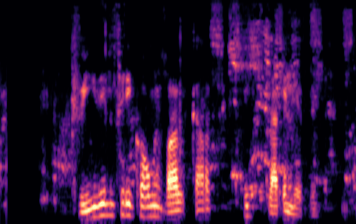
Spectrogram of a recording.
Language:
Icelandic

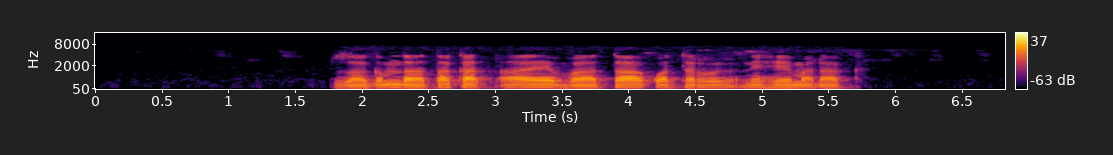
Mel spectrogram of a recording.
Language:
Mada (Cameroon)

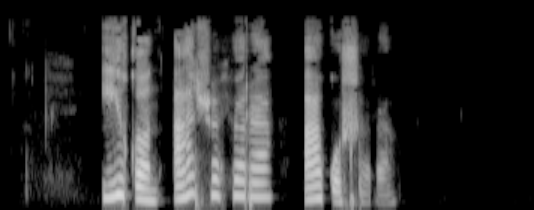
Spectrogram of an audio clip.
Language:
Abkhazian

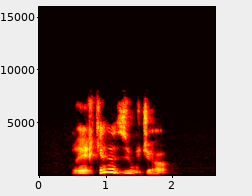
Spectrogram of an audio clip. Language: Kabyle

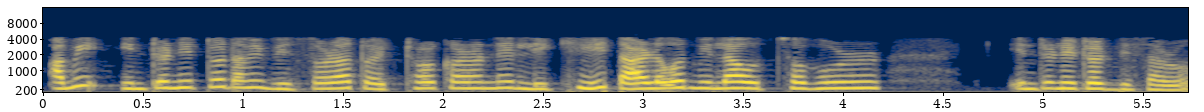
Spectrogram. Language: Assamese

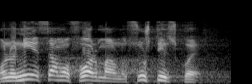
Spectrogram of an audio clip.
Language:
Serbian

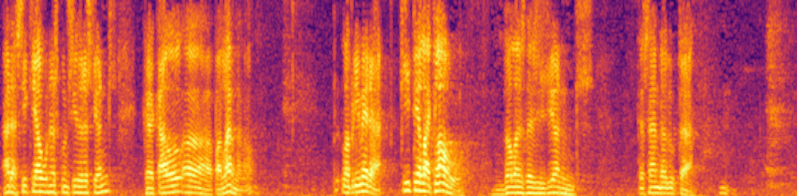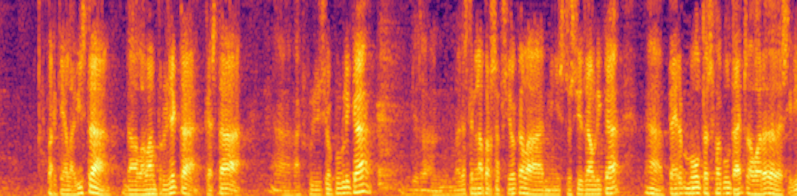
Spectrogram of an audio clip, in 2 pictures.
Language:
Catalan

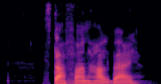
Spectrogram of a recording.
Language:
Swedish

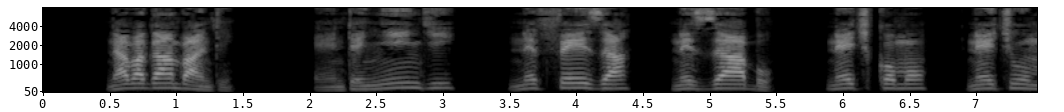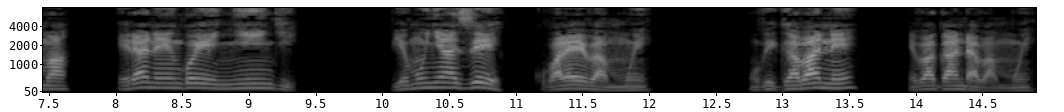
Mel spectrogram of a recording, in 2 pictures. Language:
Ganda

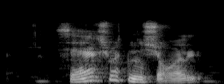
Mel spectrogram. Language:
Kabyle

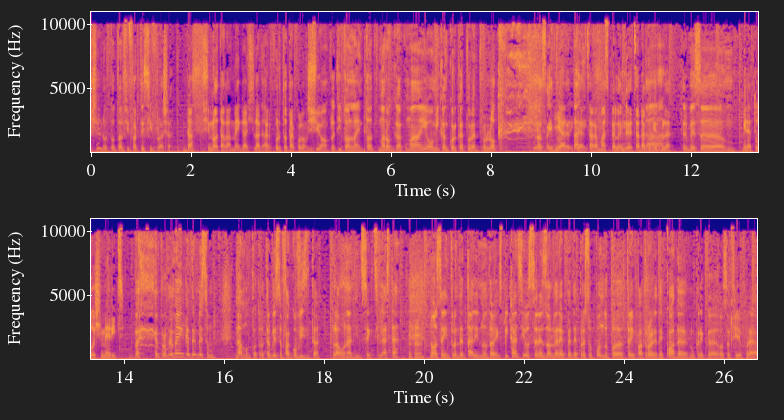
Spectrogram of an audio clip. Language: Romanian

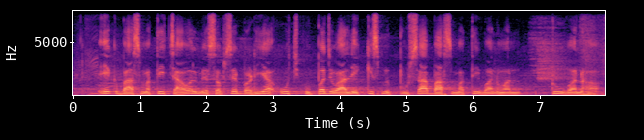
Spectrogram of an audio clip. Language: Bhojpuri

